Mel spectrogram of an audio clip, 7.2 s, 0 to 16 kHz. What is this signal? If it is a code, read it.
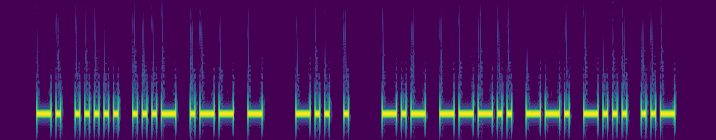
Morse code, heard as a keyed tone, about 25 wpm, 700 Hz. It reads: N5VWT DE K8GBU
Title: USA Callsign DE Callsign - 5 Characters - 25wpm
